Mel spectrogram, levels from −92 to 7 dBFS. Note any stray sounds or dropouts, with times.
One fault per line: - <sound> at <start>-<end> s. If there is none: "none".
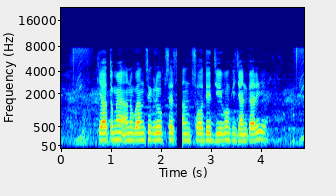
- dropout at 2.3-2.4 s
